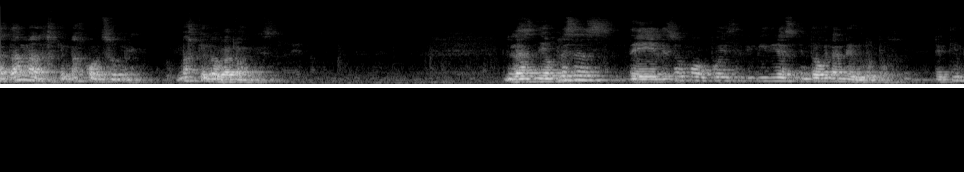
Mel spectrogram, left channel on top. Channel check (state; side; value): silent; right; digital silence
